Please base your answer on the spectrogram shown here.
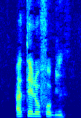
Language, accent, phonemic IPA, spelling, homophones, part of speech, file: French, France, /a.te.lɔ.fɔ.bi/, atélophobie, atélophobies, noun, LL-Q150 (fra)-atélophobie.wav
- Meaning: atelophobia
